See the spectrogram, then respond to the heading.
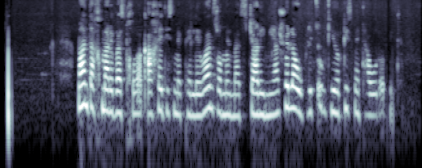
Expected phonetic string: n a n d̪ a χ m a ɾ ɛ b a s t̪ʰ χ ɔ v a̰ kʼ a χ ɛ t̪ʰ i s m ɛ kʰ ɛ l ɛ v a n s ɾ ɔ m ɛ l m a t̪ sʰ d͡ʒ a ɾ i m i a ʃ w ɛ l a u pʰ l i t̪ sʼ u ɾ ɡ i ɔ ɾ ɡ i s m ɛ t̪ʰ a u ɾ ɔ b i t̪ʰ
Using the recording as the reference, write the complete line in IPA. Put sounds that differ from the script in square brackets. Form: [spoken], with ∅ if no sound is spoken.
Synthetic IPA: [m] a n d̪ a χ m a ɾ ɛ b a s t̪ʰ χ ɔ v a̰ kʼ a χ ɛ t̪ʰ i s m ɛ [pʰ] ɛ l ɛ v a n s ɾ ɔ m ɛ l m a t̪ sʰ d͡ʒ a ɾ i m i a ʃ w ɛ l a u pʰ l i t̪ sʼ u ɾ ɡ i ɔ ɾ ɡ i s m ɛ t̪ʰ a u ɾ ɔ b i t̪ʰ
